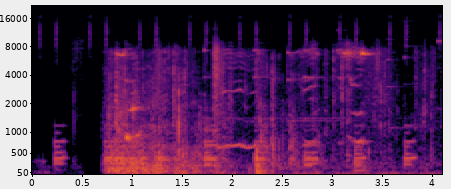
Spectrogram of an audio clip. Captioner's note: the dog is crying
